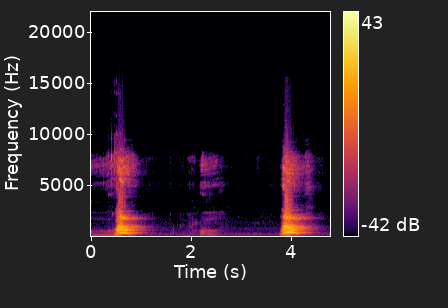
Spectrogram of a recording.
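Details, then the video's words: Bullmastiff giving two deep, loud barks about three seconds apart, with a faint short sound between them; a person laughs and praises the dog as brave. "The Brave Bull(Mastiff)"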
